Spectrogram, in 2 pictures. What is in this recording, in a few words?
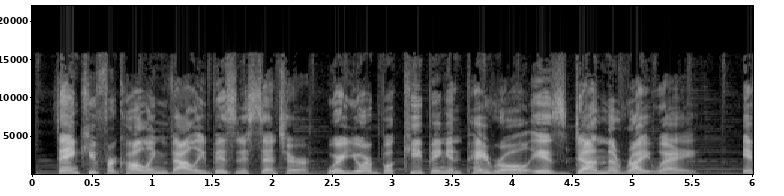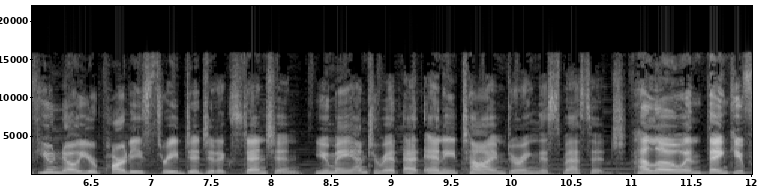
english canadian ivr; professional English voice actor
